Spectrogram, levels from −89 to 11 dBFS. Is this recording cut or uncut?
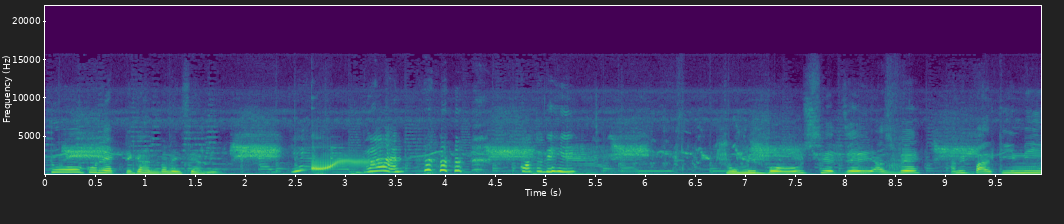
uncut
